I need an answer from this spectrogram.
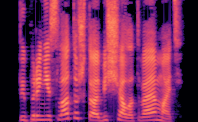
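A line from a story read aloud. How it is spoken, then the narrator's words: Stern question. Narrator (Russian): строго спросил Вигмар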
